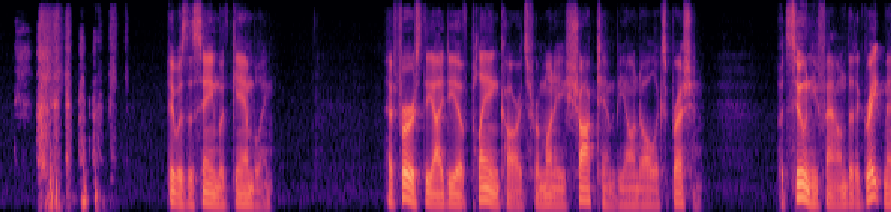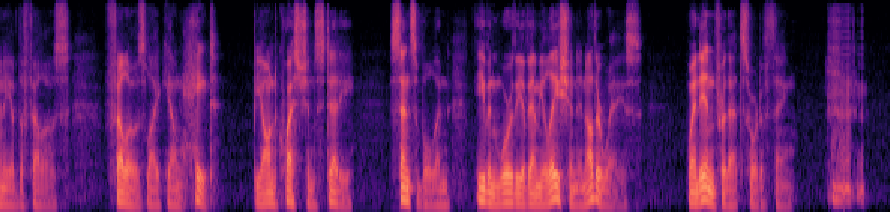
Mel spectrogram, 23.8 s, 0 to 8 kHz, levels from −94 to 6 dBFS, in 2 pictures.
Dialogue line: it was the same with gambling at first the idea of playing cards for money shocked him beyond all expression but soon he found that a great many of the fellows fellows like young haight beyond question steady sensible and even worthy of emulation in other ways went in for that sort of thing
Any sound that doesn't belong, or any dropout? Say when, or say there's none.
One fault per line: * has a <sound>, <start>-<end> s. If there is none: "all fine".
* has a laugh, 0.2-1.7 s
* has a laugh, 22.9-23.5 s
